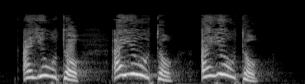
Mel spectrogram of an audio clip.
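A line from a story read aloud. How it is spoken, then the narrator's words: Muffled rapid cries. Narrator (Italian): Una voce soffocata gridò tre volte rapidamente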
